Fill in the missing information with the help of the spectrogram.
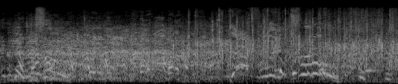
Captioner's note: laughing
